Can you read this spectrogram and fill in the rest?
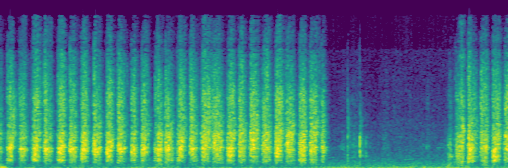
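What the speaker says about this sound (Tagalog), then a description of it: "Ito naman sa ating outsole ganun din. Liha lang din. Ayan, lihain nyo lang." Sandpaper rubbed hard against a shoe outsole in quick, steady back-and-forth strokes, loud and close, with a brief pause before the rhythmic scraping resumes.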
